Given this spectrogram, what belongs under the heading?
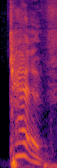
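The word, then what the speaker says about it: Kyiv: noticed something this morning kiev now it's kev right and it used to be spelled k-i-e-v and now it's spelled k-y something uh now it's a lubricating country it has an x squared it's silent right oh kenneth and you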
